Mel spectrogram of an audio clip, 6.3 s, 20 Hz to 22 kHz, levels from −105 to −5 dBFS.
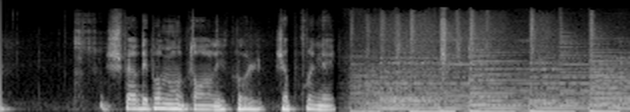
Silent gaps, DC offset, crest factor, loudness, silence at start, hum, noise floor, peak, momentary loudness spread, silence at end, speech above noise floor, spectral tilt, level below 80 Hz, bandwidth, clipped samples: none; under 0.1%; 14 dB; -31 LUFS; 0 s; none; -76 dBFS; -16 dBFS; 14 LU; 0 s; 49 dB; -7 dB/octave; -42 dBFS; 14.5 kHz; under 0.1%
